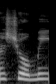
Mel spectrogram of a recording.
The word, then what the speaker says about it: Chaumet: เข้า มา คอมเมนต์ ว่า ถ้า เป็น ภาษา ฝรั่งเศส ก็ ต้อง อ่าน ว่า โชม นะ คะ ดัง นั้น ค่ะ จาก นี้ ไป ฉัน ก็ จะ อ่าน ว่า โชเม่ แล้ว กัน นะ แม่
